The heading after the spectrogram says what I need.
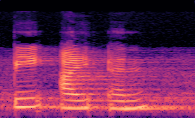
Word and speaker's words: pin: The word P-I-N, pin, has one vowel sound I, but it's pronounced like E.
